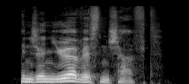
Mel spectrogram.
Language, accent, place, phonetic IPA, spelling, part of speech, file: German, Germany, Berlin, [ɪnʒenˈjøːɐ̯vɪsn̩ʃaft], Ingenieurwissenschaft, noun, De-Ingenieurwissenschaft.ogg
- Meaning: engineering (application of science to the needs of humanity)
